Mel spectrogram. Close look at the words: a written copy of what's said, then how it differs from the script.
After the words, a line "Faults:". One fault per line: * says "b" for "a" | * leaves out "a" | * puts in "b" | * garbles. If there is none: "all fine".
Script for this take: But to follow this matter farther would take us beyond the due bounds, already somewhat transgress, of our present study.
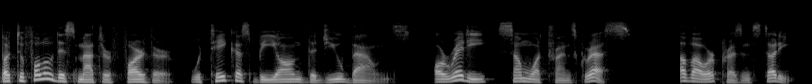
But to follow this matter farther would take us beyond the due bounds, already somewhat transgress, of our present study.
Faults:
all fine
